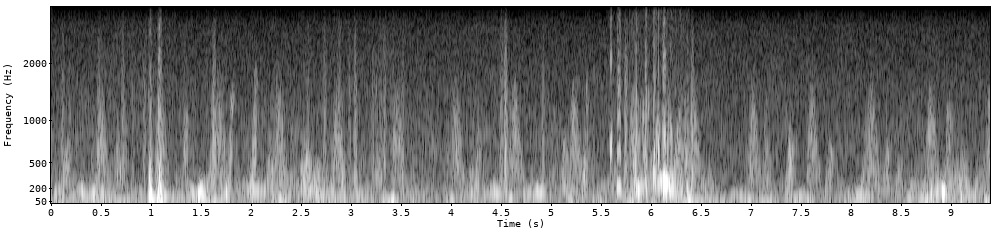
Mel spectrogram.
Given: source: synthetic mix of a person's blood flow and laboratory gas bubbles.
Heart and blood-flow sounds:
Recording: Doppler ultrasound of blood flow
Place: subclavian vein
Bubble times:
5.58-5.72 s: bubbles
5.78-6.40 s: bubbles
From the record:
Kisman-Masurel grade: 211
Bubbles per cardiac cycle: several, 3 to 8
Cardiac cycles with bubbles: 1 to 10%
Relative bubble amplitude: barely perceptible (0.100 to 0.250)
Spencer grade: 1 (occasional bubble signal discernible with the cardiac motion signal, with majority of cardiac periods free of bubbles)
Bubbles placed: anywhere in the cardiac cycle

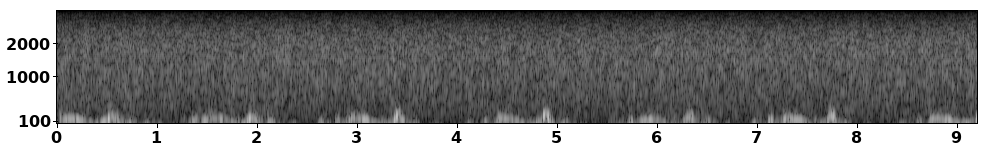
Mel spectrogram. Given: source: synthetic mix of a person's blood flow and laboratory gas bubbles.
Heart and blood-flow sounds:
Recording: Doppler ultrasound of blood flow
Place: precordium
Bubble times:
0.00-0.11 s: bubbles
From the record:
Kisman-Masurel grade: 211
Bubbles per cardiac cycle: several, 3 to 8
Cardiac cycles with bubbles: 1 to 10%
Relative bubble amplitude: barely perceptible (0.100 to 0.250)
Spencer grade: 1 (occasional bubble signal discernible with the cardiac motion signal, with majority of cardiac periods free of bubbles)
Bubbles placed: anywhere in the cardiac cycle

